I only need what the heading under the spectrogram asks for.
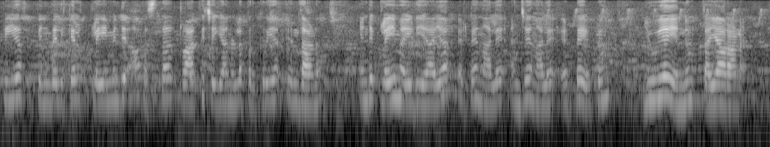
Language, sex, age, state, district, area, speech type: Malayalam, female, 45-60, Kerala, Alappuzha, rural, read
